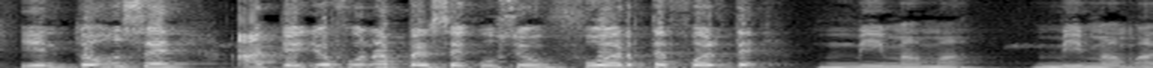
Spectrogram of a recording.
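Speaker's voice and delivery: ordinary delivery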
